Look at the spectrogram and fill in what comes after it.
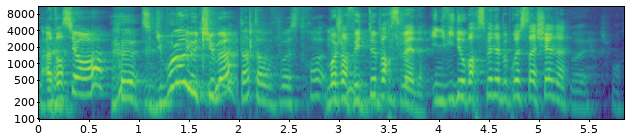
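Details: Young speaker, French; ordinary speech.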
